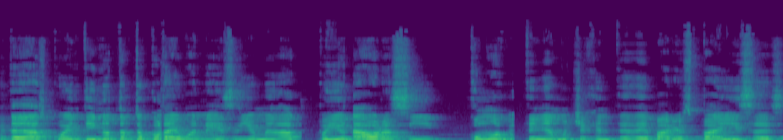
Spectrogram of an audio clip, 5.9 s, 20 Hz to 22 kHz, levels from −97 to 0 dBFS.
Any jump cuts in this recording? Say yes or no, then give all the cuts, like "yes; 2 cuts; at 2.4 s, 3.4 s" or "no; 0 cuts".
yes; 4 cuts; at 1.2 s, 2.3 s, 2.6 s, 3.8 s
